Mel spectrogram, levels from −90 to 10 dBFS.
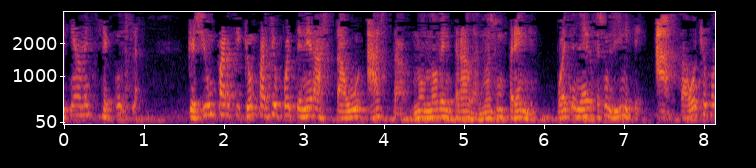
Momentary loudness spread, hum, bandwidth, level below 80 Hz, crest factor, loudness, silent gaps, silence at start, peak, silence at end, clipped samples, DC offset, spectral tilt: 8 LU; none; 4 kHz; -46 dBFS; 20 dB; -22 LUFS; none; 0 s; -2 dBFS; 0 s; under 0.1%; under 0.1%; -11 dB/octave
